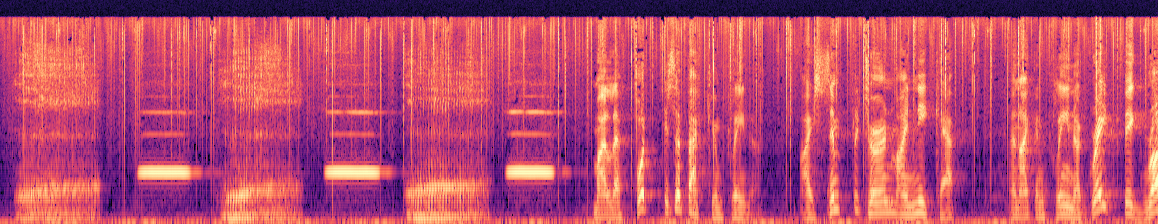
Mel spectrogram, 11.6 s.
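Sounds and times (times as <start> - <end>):
loud rasping snores while sleeping: 0.0 - 1.0, 2.2 - 3.0, 4.0 - 5.0
steady high-pitched whistle: 1.4 - 2.1, 3.2 - 4.0, 5.0 - 5.7
speech: 6.0 - 11.5.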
